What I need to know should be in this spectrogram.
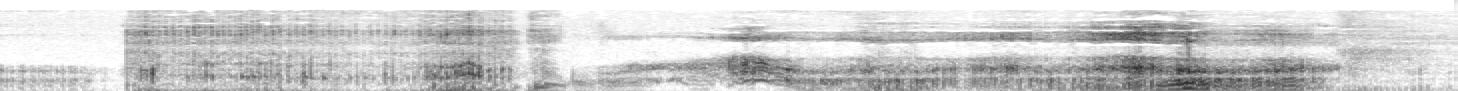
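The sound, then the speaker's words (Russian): A lion growls in a loud, rough, continuous rumble lasting about five seconds, swelling somewhat toward the end before easing off, with no voices over it. “А что же, например, вот сейчас этот лев говорит?”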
